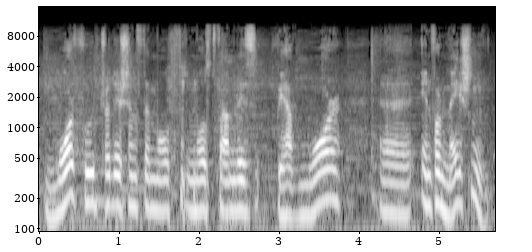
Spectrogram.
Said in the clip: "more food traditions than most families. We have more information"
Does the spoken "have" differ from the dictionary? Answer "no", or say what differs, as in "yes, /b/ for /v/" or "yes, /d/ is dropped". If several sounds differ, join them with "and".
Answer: no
